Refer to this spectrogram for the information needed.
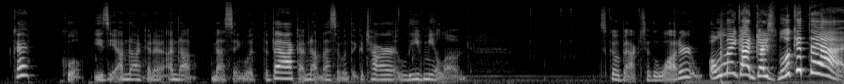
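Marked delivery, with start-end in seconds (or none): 7.0-8.4 thrilled, excited, high-pitched loud yell. A streamer spots something and calls out to viewers, yelling. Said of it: "Sorry, I'm yelling".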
